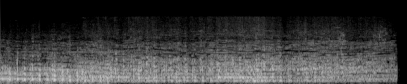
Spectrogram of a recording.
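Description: Helicopter flying low, its rotor beating in quick, steady pulses and growing a little fainter near the end.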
